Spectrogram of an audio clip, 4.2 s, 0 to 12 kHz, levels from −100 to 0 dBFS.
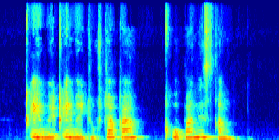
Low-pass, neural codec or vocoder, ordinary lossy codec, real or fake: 10.8 kHz; none; Opus, 16 kbps; real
